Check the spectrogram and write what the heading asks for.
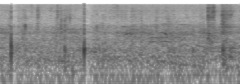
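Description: Soft tennis rally: the soft rubber ball pops sharply off racket strings and the court. There are two loud hits under a second apart in the first second, then fainter taps.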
